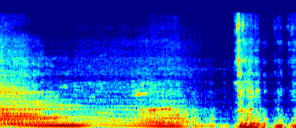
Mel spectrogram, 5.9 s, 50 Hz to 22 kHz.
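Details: 1985 Chevrolet Caprice Classic with a 5.3 LS swap on a fresh build, about 2,500 miles, hot, at its first oil change and needing spark plugs soon: strong V8 rumble climbing smoothly on throttle and dropping back without knocks or misses, 38-39 lb oil pressure; running healthy.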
